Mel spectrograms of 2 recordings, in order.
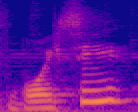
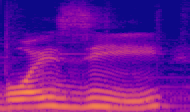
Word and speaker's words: Boise: first things first it's Boise not Boise if you pronounce it boy Z you instantly mark yourself as a non-idahoan idahoans are pretty forgiving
